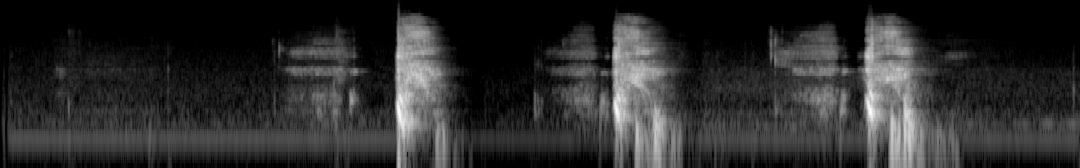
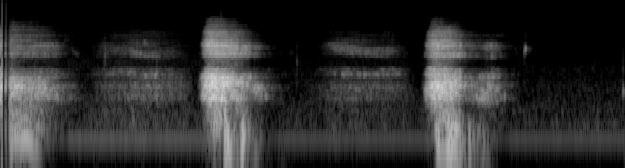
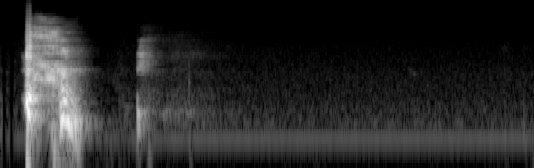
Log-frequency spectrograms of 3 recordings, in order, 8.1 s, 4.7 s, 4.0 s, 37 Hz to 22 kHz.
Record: {"three_cough_length": "8.1 s", "three_cough_amplitude": 32768, "three_cough_signal_mean_std_ratio": 0.22, "exhalation_length": "4.7 s", "exhalation_amplitude": 14812, "exhalation_signal_mean_std_ratio": 0.33, "cough_length": "4.0 s", "cough_amplitude": 32768, "cough_signal_mean_std_ratio": 0.2, "survey_phase": "beta (2021-08-13 to 2022-03-07)", "age": "65+", "gender": "Male", "wearing_mask": "No", "symptom_cough_any": true, "symptom_fatigue": true, "symptom_change_to_sense_of_smell_or_taste": true, "symptom_onset": "2 days", "smoker_status": "Ex-smoker", "respiratory_condition_asthma": false, "respiratory_condition_other": false, "recruitment_source": "Test and Trace", "submission_delay": "1 day", "covid_test_result": "Positive", "covid_test_method": "ePCR"}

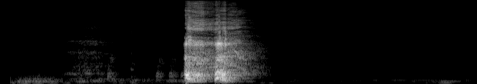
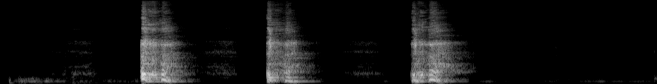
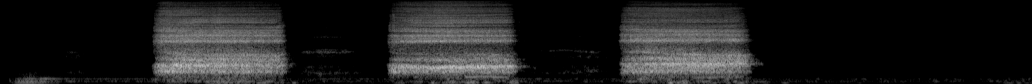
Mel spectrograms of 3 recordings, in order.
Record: {"cough_length": "4.8 s", "cough_amplitude": 32768, "cough_signal_mean_std_ratio": 0.24, "three_cough_length": "6.6 s", "three_cough_amplitude": 32768, "three_cough_signal_mean_std_ratio": 0.28, "exhalation_length": "10.3 s", "exhalation_amplitude": 14595, "exhalation_signal_mean_std_ratio": 0.55, "survey_phase": "beta (2021-08-13 to 2022-03-07)", "age": "45-64", "gender": "Male", "wearing_mask": "No", "symptom_shortness_of_breath": true, "symptom_fatigue": true, "symptom_change_to_sense_of_smell_or_taste": true, "symptom_other": true, "symptom_onset": "5 days", "smoker_status": "Never smoked", "respiratory_condition_asthma": false, "respiratory_condition_other": false, "recruitment_source": "Test and Trace", "submission_delay": "2 days", "covid_test_result": "Positive", "covid_test_method": "RT-qPCR", "covid_ct_value": 19.7, "covid_ct_gene": "ORF1ab gene"}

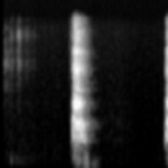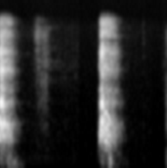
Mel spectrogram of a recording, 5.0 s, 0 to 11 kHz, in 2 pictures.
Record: {"exhalation_length": "5.0 s", "exhalation_amplitude": 10010, "exhalation_signal_mean_std_ratio": 0.27, "survey_phase": "beta (2021-08-13 to 2022-03-07)", "age": "65+", "gender": "Male", "wearing_mask": "No", "symptom_none": true, "smoker_status": "Never smoked", "respiratory_condition_asthma": false, "respiratory_condition_other": false, "recruitment_source": "REACT", "submission_delay": "2 days", "covid_test_result": "Negative", "covid_test_method": "RT-qPCR"}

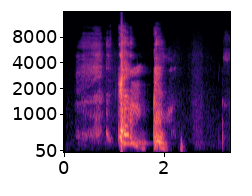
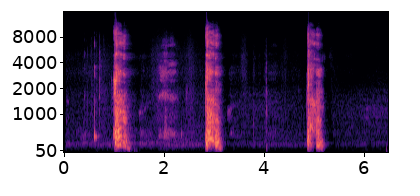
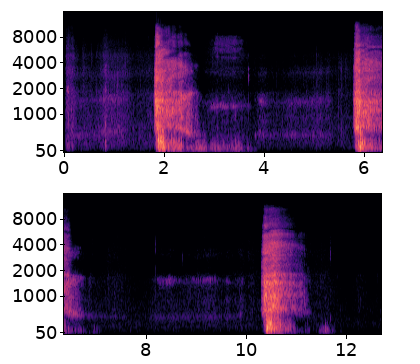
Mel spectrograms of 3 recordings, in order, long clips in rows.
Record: {"cough_length": "3.3 s", "cough_amplitude": 32768, "cough_signal_mean_std_ratio": 0.33, "three_cough_length": "6.5 s", "three_cough_amplitude": 32767, "three_cough_signal_mean_std_ratio": 0.28, "exhalation_length": "12.7 s", "exhalation_amplitude": 32768, "exhalation_signal_mean_std_ratio": 0.26, "survey_phase": "beta (2021-08-13 to 2022-03-07)", "age": "45-64", "gender": "Male", "wearing_mask": "No", "symptom_cough_any": true, "symptom_runny_or_blocked_nose": true, "symptom_sore_throat": true, "symptom_fatigue": true, "symptom_headache": true, "symptom_other": true, "symptom_onset": "3 days", "smoker_status": "Ex-smoker", "respiratory_condition_asthma": false, "respiratory_condition_other": false, "recruitment_source": "Test and Trace", "submission_delay": "1 day", "covid_test_result": "Positive", "covid_test_method": "RT-qPCR", "covid_ct_value": 24.3, "covid_ct_gene": "ORF1ab gene"}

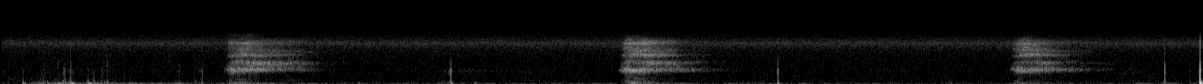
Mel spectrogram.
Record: {"exhalation_length": "12.0 s", "exhalation_amplitude": 14575, "exhalation_signal_mean_std_ratio": 0.41, "survey_phase": "beta (2021-08-13 to 2022-03-07)", "age": "18-44", "gender": "Female", "wearing_mask": "No", "symptom_cough_any": true, "symptom_runny_or_blocked_nose": true, "symptom_fatigue": true, "symptom_headache": true, "symptom_change_to_sense_of_smell_or_taste": true, "symptom_onset": "12 days", "smoker_status": "Never smoked", "respiratory_condition_asthma": false, "respiratory_condition_other": false, "recruitment_source": "Test and Trace", "submission_delay": "1 day", "covid_test_result": "Positive", "covid_test_method": "RT-qPCR"}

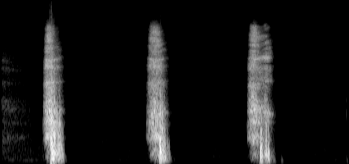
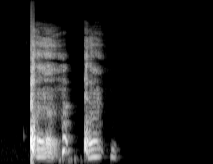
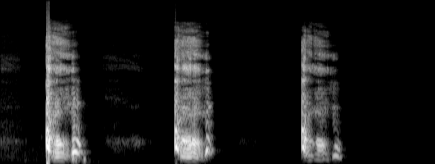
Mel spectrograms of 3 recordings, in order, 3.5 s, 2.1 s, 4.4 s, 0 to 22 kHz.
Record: {"exhalation_length": "3.5 s", "exhalation_amplitude": 32768, "exhalation_signal_mean_std_ratio": 0.28, "cough_length": "2.1 s", "cough_amplitude": 32768, "cough_signal_mean_std_ratio": 0.34, "three_cough_length": "4.4 s", "three_cough_amplitude": 32768, "three_cough_signal_mean_std_ratio": 0.3, "survey_phase": "beta (2021-08-13 to 2022-03-07)", "age": "65+", "gender": "Female", "wearing_mask": "No", "symptom_none": true, "smoker_status": "Ex-smoker", "respiratory_condition_asthma": false, "respiratory_condition_other": false, "recruitment_source": "REACT", "submission_delay": "1 day", "covid_test_result": "Negative", "covid_test_method": "RT-qPCR", "influenza_a_test_result": "Negative", "influenza_b_test_result": "Negative"}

